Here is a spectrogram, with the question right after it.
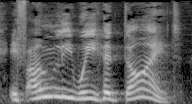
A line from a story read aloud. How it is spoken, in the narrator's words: they cried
